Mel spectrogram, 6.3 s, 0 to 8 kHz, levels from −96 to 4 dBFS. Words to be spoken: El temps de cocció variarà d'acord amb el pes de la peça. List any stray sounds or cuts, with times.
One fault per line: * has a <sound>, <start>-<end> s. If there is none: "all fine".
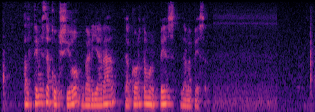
all fine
